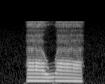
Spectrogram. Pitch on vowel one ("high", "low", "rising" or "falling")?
low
